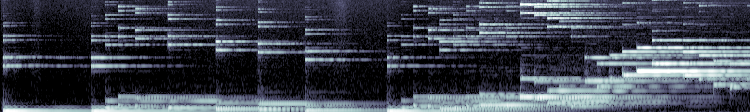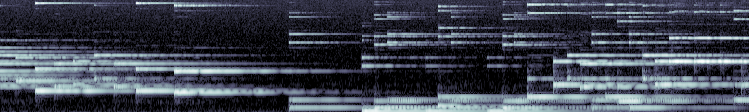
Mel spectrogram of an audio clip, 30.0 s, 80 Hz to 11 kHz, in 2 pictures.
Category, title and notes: Music > Solo instrument
Soma Terra Ambient #002
This is a recording which I did with the amazing Soma Terra. It was early in the morning in Villach (Austria), where I work. Outside was cold and there was a lot of silence. I had sit on the floor and let myself be transported by the Soma Terra. Recorder: Tascam Portacapture x6. Post editing: none.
